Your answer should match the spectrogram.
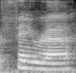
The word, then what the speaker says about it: Feyre: This series follows our main character, Feyre. That's how you say it in the book, but I like saying it Fair because I feel like that makes more sense.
